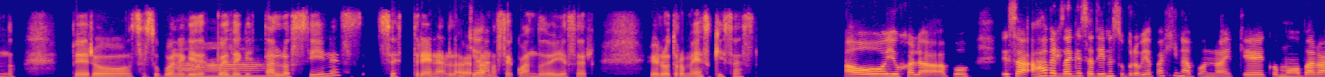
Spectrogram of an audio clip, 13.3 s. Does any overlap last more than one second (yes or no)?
yes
